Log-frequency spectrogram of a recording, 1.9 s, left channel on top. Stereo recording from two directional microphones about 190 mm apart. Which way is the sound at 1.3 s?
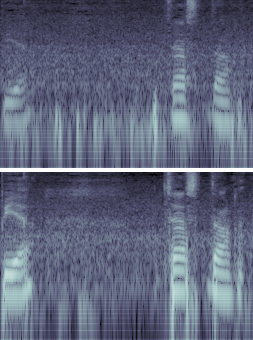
50° right (ahead or behind).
